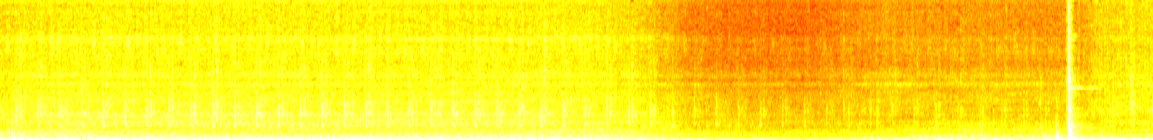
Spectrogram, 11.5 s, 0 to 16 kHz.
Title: 2006 chevy silverado Tick (coming from exaust manifold leak, NOT LIFTER TICK) #silverado #lifters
